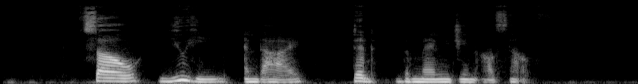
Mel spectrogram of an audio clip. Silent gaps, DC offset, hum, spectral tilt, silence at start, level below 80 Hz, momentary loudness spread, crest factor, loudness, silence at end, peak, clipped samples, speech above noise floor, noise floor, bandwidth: none; under 0.1%; none; -8 dB/octave; 0.85 s; -50 dBFS; 14 LU; 16 dB; -18 LUFS; 1.1 s; -2 dBFS; under 0.1%; 43 dB; -59 dBFS; 13 kHz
